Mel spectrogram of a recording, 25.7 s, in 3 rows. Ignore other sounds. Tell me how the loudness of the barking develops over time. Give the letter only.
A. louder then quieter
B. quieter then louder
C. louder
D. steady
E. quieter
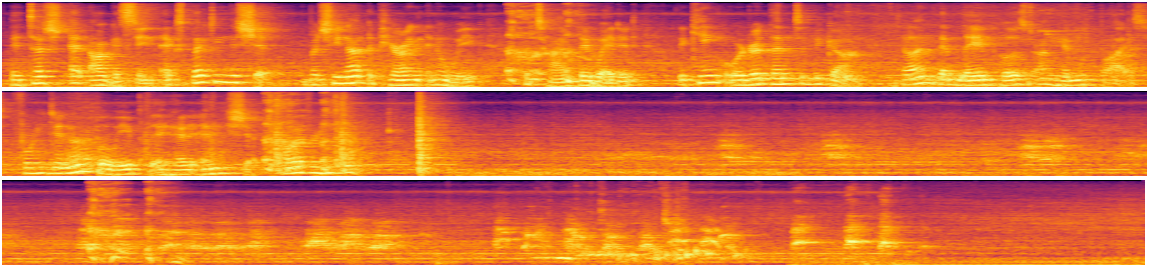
C.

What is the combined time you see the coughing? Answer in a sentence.
You can hear the coughing for 2 seconds altogether.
